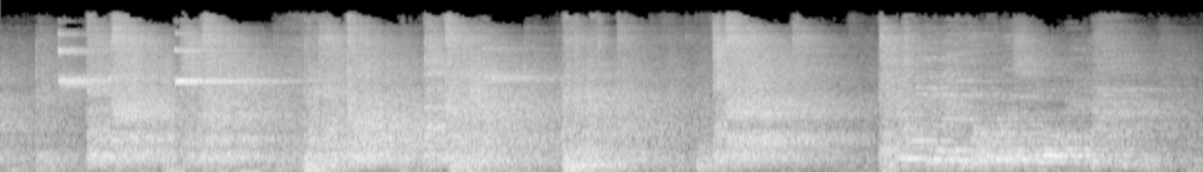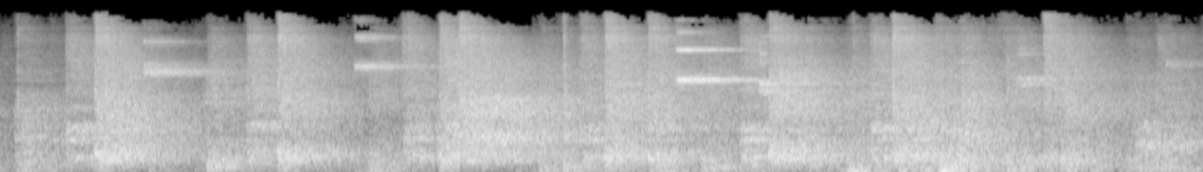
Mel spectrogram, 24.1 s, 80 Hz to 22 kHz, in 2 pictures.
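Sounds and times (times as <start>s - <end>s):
squash ball hits echoing: 0.0s - 9.4s, 11.4s - 23.7s
shoes squeaking on wooden floor: 13.4s - 14.2s, 15.6s - 16.0s, 18.7s - 19.7s.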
